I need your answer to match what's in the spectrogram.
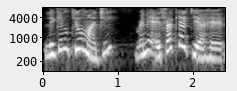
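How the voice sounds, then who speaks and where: A meek young daughter-in-law. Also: female voice, high voice, very animated, brisk. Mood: pleading. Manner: soft pleading replies. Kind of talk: cartoon voice acting.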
